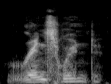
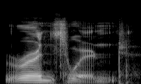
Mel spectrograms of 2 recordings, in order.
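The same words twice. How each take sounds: First: It is said in a plain voice. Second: It is said in a deep, heavy voice.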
